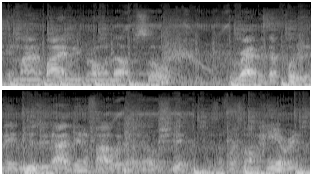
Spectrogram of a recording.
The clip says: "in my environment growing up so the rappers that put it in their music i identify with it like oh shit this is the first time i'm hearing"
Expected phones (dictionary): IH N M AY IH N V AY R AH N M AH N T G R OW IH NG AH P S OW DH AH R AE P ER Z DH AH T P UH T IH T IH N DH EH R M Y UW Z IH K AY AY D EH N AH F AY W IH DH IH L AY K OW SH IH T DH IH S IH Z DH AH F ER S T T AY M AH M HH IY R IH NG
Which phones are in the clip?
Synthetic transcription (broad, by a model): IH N M AY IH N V AY AH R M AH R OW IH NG AH P S OW DH AH R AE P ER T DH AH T P UH T IH T IH N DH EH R M Y UW Z IH K AY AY D EH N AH F AY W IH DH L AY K OW SH IH T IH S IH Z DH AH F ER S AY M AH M HH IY R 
